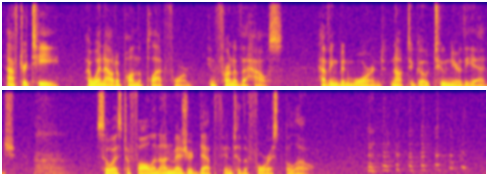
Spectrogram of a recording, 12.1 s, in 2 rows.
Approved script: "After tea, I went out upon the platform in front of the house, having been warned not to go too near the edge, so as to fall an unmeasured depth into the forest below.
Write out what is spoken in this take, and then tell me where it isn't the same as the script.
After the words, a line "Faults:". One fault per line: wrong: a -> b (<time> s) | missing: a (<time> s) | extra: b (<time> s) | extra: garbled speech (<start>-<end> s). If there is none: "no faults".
"After tea, I went out upon the platform in front of the house, having been warned not to go too near the edge, so as to fall an unmeasured depth into the forest below.
Faults:
no faults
